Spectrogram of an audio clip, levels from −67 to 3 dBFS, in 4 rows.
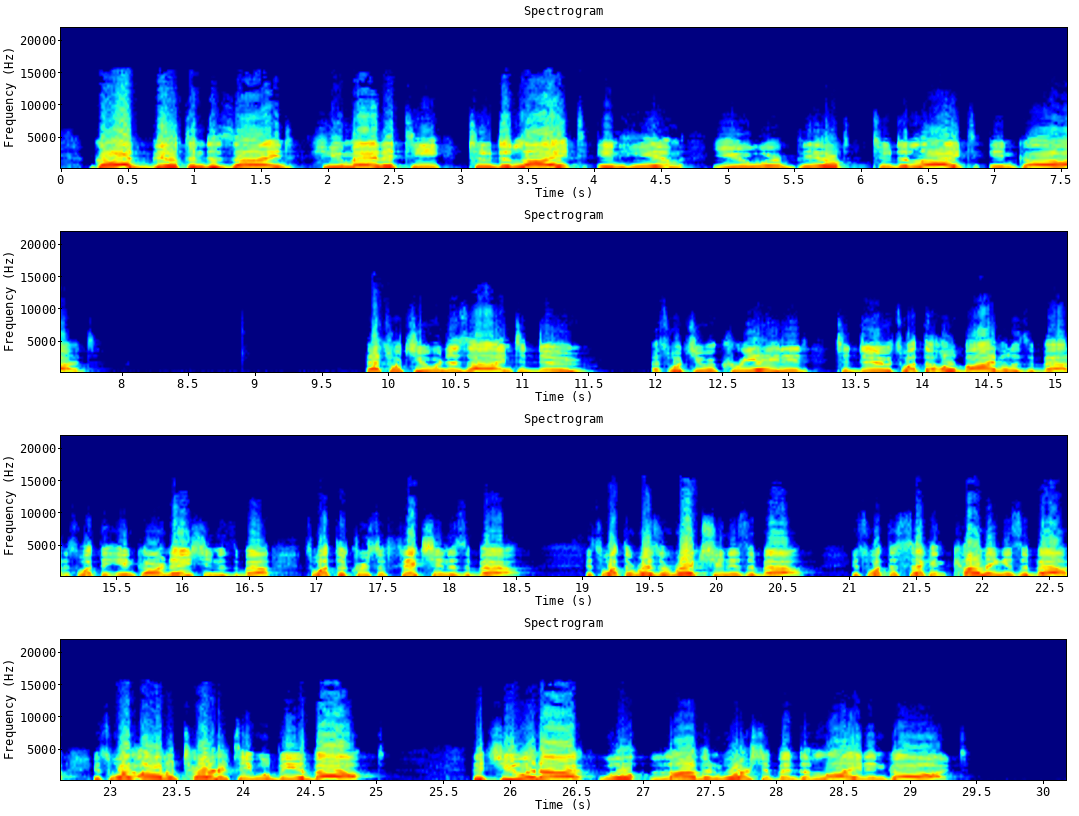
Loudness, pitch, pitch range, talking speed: -15 LUFS, 250 Hz, 230-275 Hz, 160 wpm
